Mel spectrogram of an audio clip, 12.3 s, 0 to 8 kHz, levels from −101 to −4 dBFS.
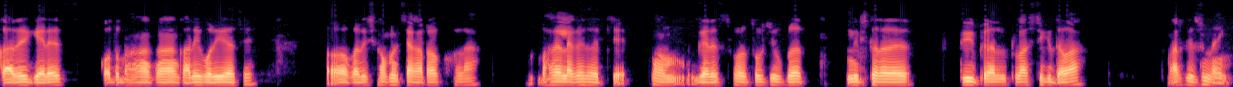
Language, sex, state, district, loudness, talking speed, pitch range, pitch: Bengali, male, West Bengal, Jalpaiguri, -18 LUFS, 115 wpm, 95-105 Hz, 100 Hz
